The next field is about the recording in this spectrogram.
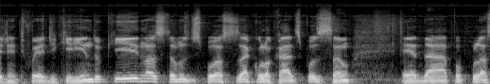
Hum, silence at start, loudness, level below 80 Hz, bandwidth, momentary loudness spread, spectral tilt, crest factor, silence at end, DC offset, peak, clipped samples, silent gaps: none; 0 s; -14 LUFS; -34 dBFS; 18.5 kHz; 4 LU; -5.5 dB/octave; 10 dB; 0 s; under 0.1%; -4 dBFS; under 0.1%; none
